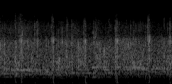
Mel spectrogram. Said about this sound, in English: Woo! Somebody clap unto the Lord and rejoice.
